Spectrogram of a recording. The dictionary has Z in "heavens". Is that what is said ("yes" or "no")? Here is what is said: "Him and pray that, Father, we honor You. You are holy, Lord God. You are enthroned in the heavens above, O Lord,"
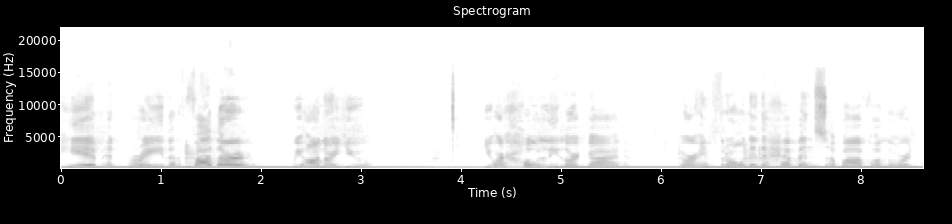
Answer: no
